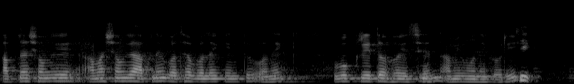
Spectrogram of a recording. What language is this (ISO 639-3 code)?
ben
